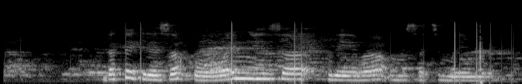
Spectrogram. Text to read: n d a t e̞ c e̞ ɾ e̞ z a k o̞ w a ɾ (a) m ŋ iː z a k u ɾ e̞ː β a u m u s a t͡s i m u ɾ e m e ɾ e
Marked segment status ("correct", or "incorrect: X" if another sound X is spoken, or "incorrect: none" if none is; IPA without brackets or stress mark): incorrect: i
